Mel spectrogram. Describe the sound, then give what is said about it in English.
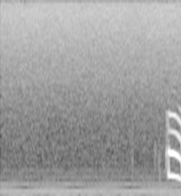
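A steady electrical hum fills the quiet, then a single loud cat meow starts abruptly right at the end and is cut off. “Hi, guys. Hi, kitty.”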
